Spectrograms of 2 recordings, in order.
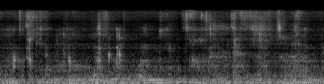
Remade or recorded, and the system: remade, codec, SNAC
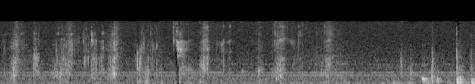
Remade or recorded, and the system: recorded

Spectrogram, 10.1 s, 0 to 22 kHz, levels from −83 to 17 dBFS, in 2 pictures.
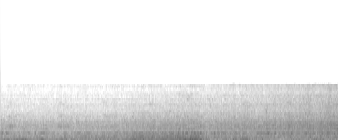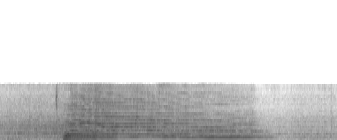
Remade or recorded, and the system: remade, vocoder, Vocos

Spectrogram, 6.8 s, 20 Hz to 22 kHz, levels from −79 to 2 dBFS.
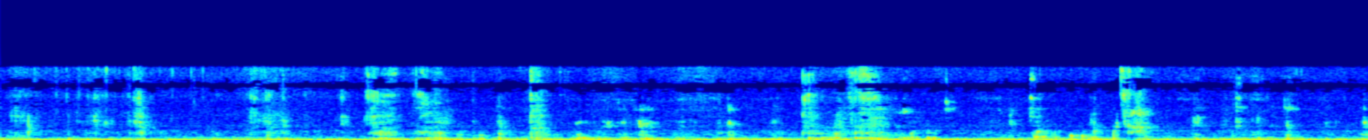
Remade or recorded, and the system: recorded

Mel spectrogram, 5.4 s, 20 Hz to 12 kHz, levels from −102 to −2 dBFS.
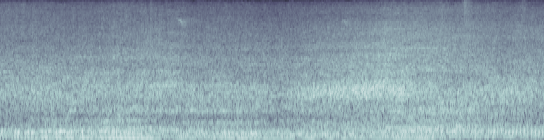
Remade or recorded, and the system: recorded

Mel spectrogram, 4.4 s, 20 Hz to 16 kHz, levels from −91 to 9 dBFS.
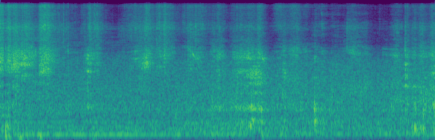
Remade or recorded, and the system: recorded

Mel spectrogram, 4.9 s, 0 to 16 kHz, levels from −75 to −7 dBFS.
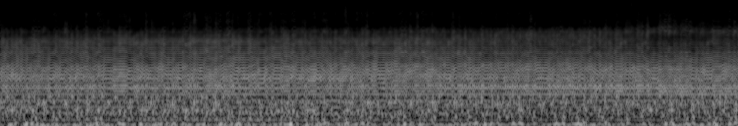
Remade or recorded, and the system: remade, vocoder, Vocos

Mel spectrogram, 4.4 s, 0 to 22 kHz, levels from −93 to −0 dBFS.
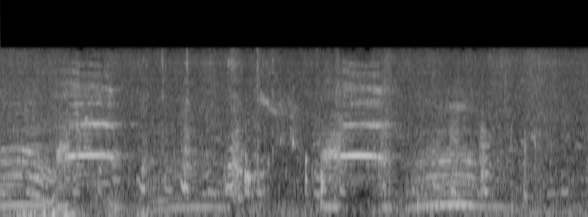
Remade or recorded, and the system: recorded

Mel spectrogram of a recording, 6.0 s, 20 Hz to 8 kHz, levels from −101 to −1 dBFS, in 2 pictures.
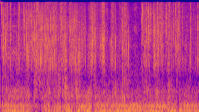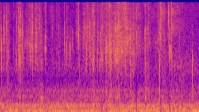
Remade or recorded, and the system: recorded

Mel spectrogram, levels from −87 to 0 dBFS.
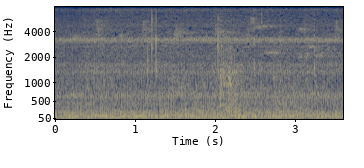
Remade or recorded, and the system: remade, vocoder, Vocos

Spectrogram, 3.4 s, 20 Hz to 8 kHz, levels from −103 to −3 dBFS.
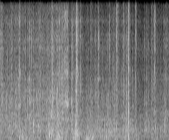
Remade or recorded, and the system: remade, codec, DAC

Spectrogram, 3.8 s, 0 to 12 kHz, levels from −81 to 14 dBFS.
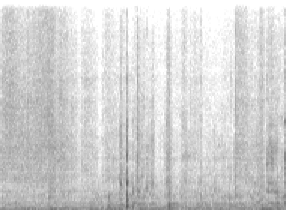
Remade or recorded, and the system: remade, codec, HILCodec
